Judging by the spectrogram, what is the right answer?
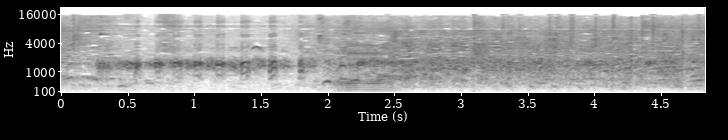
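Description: Studio audience laughing and snickering, a steady wash of many people's laughter, with one short voiced sound about two seconds in.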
